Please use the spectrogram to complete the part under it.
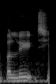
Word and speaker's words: balut: But like, I saw, is it the balut? Is that how you pronounce it? Or balut? You know, the... – Oh, yes. Bird, yes. Embryo. Balut, yeah.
